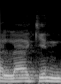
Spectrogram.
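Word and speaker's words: لكن: Setelah lam, ketika pengucapan seperti ada alif, lakin, itu juga lakinna. Tetapi penulisannya itu tidak ada alif, lakinna, tidak ada alif di depan lam.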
